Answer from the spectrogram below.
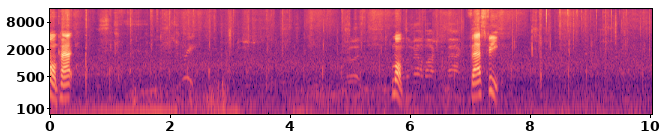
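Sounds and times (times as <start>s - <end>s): quick irregular footsteps: 0.0s - 10.0s
low rumble: 0.8s - 6.9s.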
